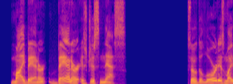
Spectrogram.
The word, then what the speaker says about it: nes: for banner and the Hebrew word nes, N-E-S, we would pronounce it.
